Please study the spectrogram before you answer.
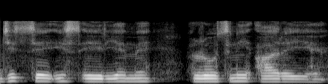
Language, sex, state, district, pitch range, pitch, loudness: Hindi, male, Rajasthan, Jaipur, 135-145 Hz, 140 Hz, -15 LUFS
